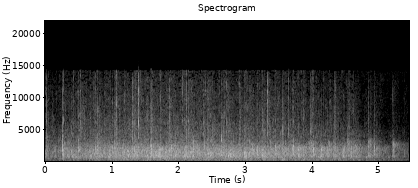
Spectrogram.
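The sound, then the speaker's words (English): A large convention audience in a full hall, a record 1,504 registered attendees, claps steadily, a dense wash of overlapping hand claps that holds at an even loudness for several seconds before tapering slightly at the end. “So I'm glad you applauded before I tell you this.”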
